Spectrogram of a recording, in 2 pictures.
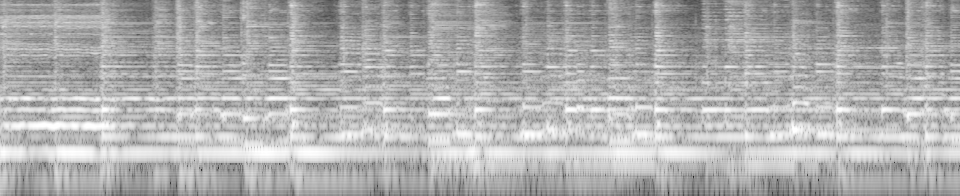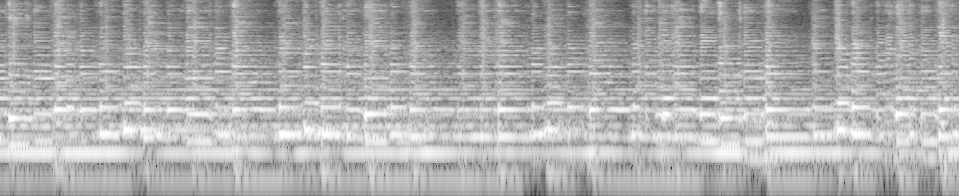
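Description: Cretan folk instrumental passage: a bowed Cretan lyra with plucked laouto and mandolin, played as fast, rhythmic picking over a steady held low note.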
